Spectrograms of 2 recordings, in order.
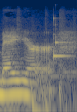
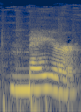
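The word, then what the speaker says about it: Meyer: surname that is completely genderless is the name mayor so m-e-y-e-r mayor i have fallen in love with this name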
